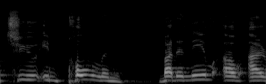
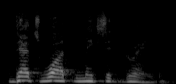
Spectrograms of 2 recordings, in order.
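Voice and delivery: retold tough-love retort; 5 semitones lower, slower than usual. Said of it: "spouts back at her".

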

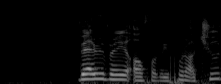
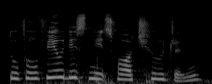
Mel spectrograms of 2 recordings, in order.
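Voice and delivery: usual speaking voice

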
